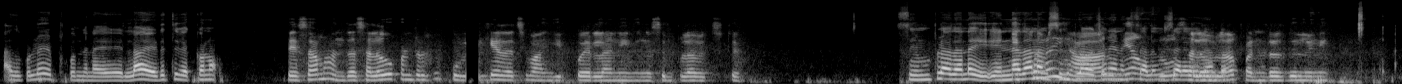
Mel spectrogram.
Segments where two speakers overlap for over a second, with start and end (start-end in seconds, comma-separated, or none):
10.2-12.3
